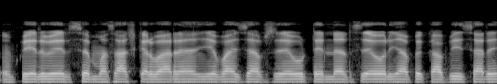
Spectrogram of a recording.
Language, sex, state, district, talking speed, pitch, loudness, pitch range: Hindi, male, Chhattisgarh, Kabirdham, 215 wpm, 125 Hz, -17 LUFS, 120-125 Hz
